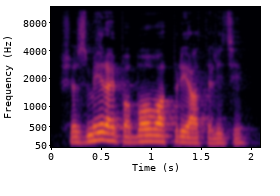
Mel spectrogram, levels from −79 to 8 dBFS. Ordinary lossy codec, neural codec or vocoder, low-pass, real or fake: none; none; 10.8 kHz; real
